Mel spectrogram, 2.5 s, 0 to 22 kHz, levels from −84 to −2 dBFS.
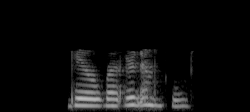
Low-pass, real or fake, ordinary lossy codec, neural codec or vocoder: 3.6 kHz; fake; MP3, 24 kbps; autoencoder, 22.05 kHz, a latent of 192 numbers a frame, VITS, trained on one speaker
